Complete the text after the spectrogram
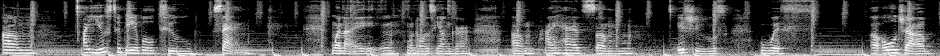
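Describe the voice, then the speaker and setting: Woman, weak shaky voice, low pitch, slow hesitant casual chat, music behind. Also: fairly even intonation. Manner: slow and soft-spoken, with hesitant ums and light laughs. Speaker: budgeting vlogger.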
